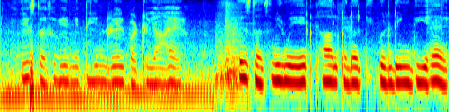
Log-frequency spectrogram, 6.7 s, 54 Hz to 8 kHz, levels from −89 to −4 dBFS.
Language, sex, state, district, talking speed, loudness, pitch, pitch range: Hindi, female, Bihar, Gaya, 125 wpm, -16 LUFS, 200 Hz, 145-210 Hz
